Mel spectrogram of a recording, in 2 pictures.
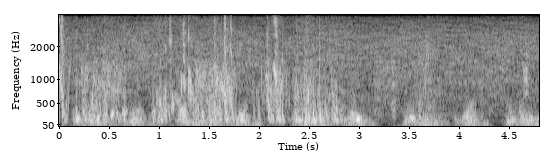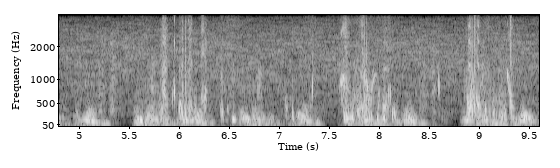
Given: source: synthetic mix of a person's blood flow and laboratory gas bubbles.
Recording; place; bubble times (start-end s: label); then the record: Doppler ultrasound of blood flow; precordium
0.00-0.11 s: bubbles
0.14-0.69 s: bubbles
0.91-1.78 s: bubbles
1.91-2.83 s: bubbles
5.78-6.17 s: bubbles
6.20-6.29 s: bubbles
6.40-6.61 s: bubbles
7.04-7.24 s: bubbles
7.27-7.37 s: bubbles
7.58-8.20 s: bubbles
8.57-8.64 s: bubbles
8.83-9.40 s: bubbles
9.58-9.61 s: bubbles
From the record:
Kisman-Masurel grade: 332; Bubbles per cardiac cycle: rolling drumbeat, 9 or more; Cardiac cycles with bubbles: 50 to 99%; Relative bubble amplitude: moderate (0.250 to 0.450); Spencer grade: 3 (all of the cardiac periods contain showers or single bubble signals, but not dominating or overriding the cardiac motion signals); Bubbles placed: only in the low amplitude regions of the cardiac cycle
